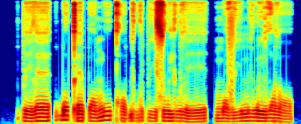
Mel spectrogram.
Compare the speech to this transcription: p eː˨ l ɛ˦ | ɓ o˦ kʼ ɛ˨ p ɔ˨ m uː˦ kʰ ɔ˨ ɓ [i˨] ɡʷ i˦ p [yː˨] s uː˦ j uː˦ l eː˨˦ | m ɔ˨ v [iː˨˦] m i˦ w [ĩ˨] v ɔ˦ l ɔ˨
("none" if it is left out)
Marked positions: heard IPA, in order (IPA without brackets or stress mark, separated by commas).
i˦, iː˨, iː˨˦, ĩ˨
